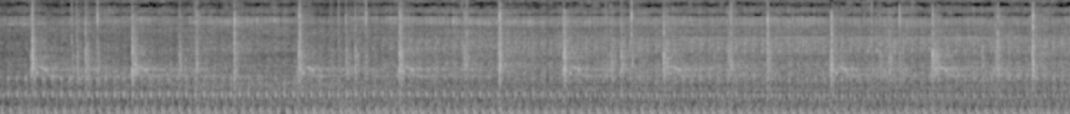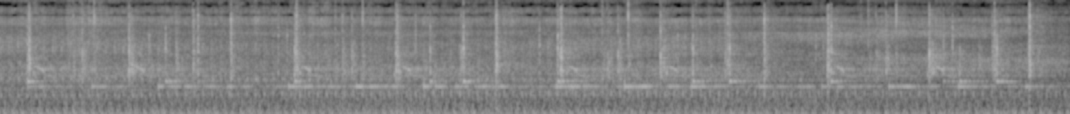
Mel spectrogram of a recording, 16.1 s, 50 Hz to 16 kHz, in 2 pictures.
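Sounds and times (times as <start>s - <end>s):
sharp ticks: 0.0s - 16.0s
small engine idling: 0.0s - 16.0s.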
